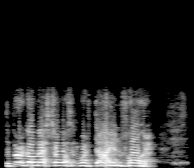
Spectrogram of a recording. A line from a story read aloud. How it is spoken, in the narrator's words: Guard number two drops his spear, and he shouts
